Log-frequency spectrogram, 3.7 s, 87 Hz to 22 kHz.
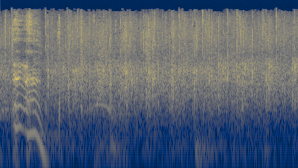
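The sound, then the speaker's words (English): A church audience claps for a woman who read out Isaiah 43, steadily in a dense, sustained wash of applause, with a brief voice rising over it at the very start before the clapping carries on alone. “Let's give this lady an applause.”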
